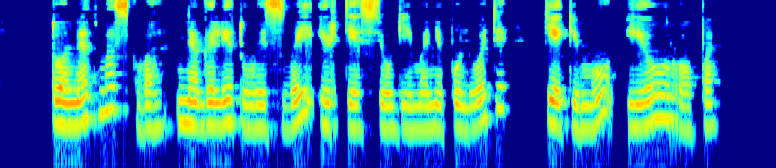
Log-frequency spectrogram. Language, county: Lithuanian, Šiauliai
